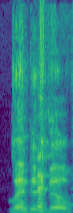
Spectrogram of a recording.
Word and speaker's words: Lyndonville: I'll probably butcher this is it Lyndonville is that how you say it exactly lindenville Vermont well done people always butcher my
